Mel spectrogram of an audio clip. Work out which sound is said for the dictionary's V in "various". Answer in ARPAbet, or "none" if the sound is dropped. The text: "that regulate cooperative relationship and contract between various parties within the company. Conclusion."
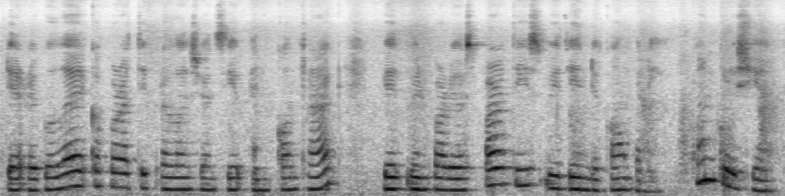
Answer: F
